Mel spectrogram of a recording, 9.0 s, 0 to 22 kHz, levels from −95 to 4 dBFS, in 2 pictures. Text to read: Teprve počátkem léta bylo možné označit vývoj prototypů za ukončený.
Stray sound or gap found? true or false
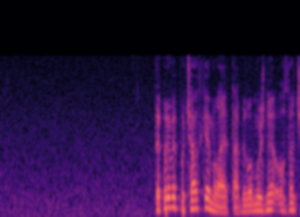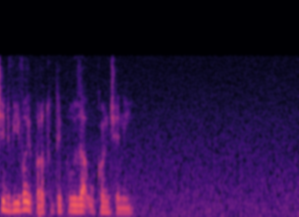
false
